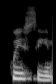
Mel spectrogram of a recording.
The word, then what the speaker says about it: cuisine: Cuisine. It's pronounced as cuisine, and the spelling is Cuisine.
